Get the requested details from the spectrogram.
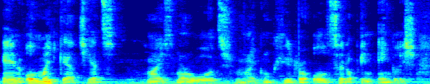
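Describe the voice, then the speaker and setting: A man talks with a Spanish accent. His intonation is lively. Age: 20s. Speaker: language student. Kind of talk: recorded class assignment monologue. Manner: hesitant, with filler words.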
